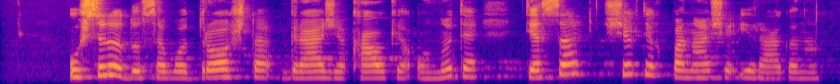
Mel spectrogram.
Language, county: Lithuanian, Šiauliai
